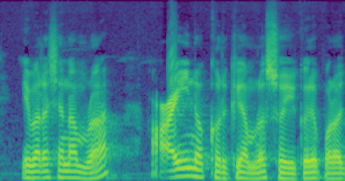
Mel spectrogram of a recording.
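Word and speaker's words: عين: তাহলে আমরা আইন অক্ষর হলকের মধ্য থেকে একটু চেপে পড়তে হয় আইন।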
